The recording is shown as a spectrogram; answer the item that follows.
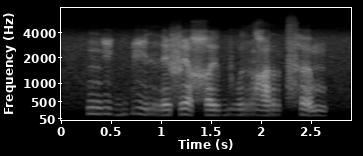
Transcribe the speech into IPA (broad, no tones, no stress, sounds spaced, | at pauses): ŋ i ɡ ɓ i r e f e χ ɨ bʱ u r ʁ a r t͡sʰ ə m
